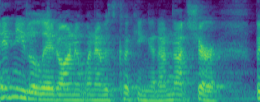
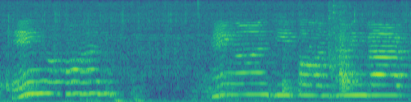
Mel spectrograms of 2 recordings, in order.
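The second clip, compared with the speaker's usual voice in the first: far-off, raised call from another room; 8 semitones higher, 5 dB quieter, slower than usual. Real, not acted. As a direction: call back from a distance. Calling out from off camera.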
